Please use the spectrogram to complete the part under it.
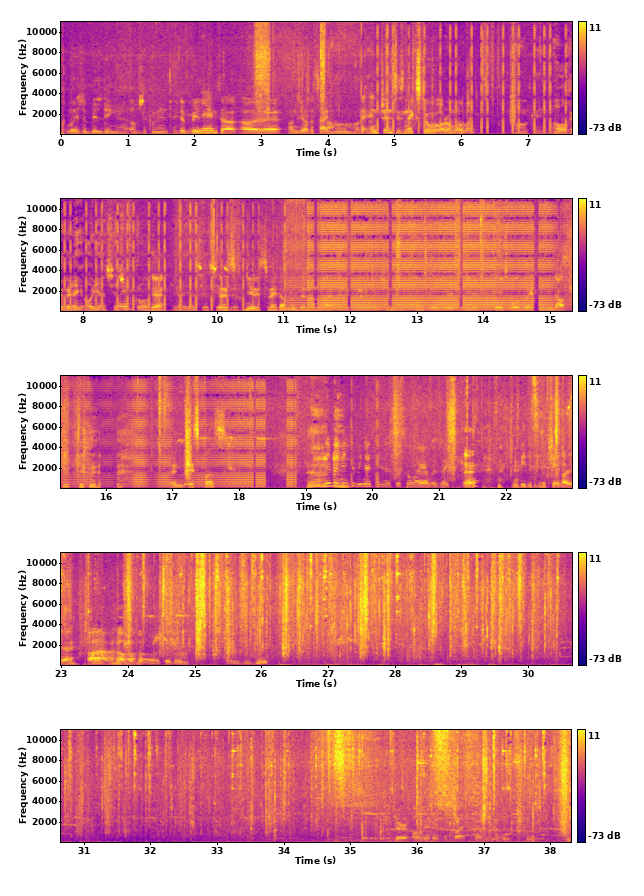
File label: presentation bliss forest walk, english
